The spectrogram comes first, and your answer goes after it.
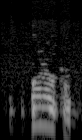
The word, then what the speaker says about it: Cristoforo Colombo: His name was actually, as you know, Cristoforo Colombo. And Prince Henry the Navigator's name wasn't actually Prince Henry the Navigator.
